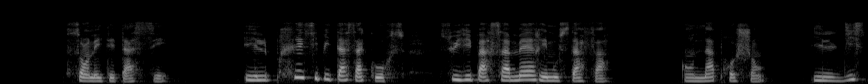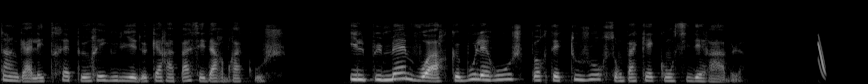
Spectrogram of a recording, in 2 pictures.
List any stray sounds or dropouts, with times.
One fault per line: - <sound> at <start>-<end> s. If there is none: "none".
- chirp at 16.9-16.9 s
